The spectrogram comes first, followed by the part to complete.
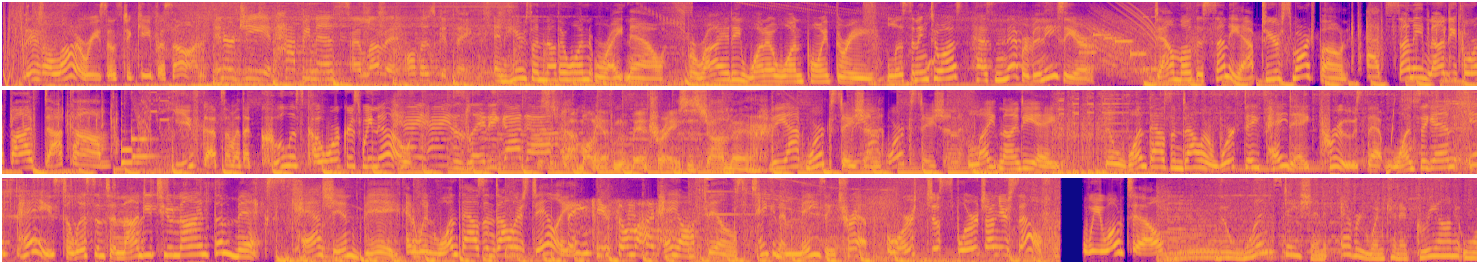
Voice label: AC Radio Imaging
